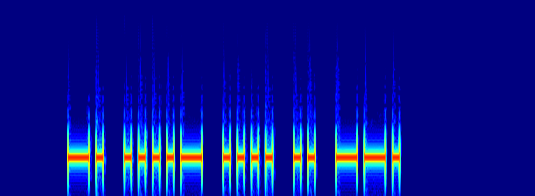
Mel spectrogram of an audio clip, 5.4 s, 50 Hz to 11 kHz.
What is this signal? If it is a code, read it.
Morse code, heard as a keyed tone, about 20 wpm, 700 Hz. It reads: N4HIG
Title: Speed Racing - USA Call Signs 17wpm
